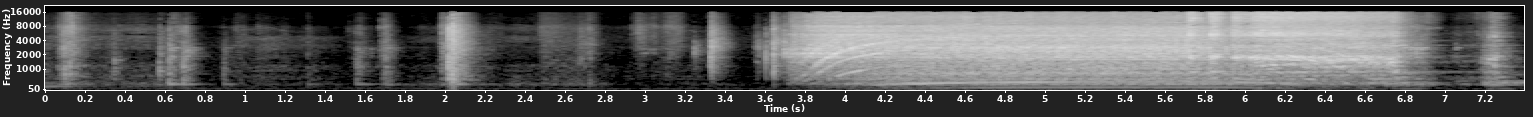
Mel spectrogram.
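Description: A Parkside Performance PWSAP 20 Li-C3 cordless angle grinder with a fully drained battery gives a few faint clicks and knocks, then spins up into a loud whine for about three seconds before winding down and stopping.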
